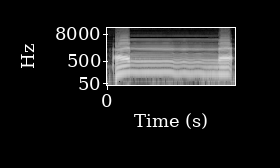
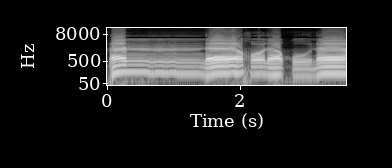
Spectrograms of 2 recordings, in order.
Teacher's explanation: bunyi suara nunnya ditahan, tidak hanya sekedar anna tapi ditahan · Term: gunnah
